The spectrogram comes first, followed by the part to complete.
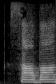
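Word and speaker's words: サーバー: Saba means server, which is Japanese, but in Japanese it's pronounced as saba.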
